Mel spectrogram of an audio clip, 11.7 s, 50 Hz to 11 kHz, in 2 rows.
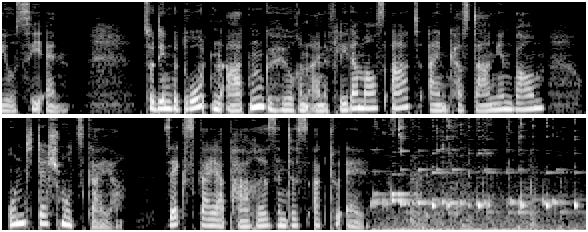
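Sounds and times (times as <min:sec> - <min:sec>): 
speech: 0:00.0 - 0:10.2
goat bells clinking near the Vjosa River: 0:09.5 - 0:11.6.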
